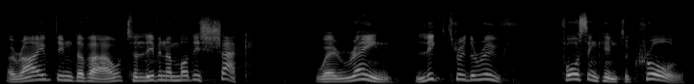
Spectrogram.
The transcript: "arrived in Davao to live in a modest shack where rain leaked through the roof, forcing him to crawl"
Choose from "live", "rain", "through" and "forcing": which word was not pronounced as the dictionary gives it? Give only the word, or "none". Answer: none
